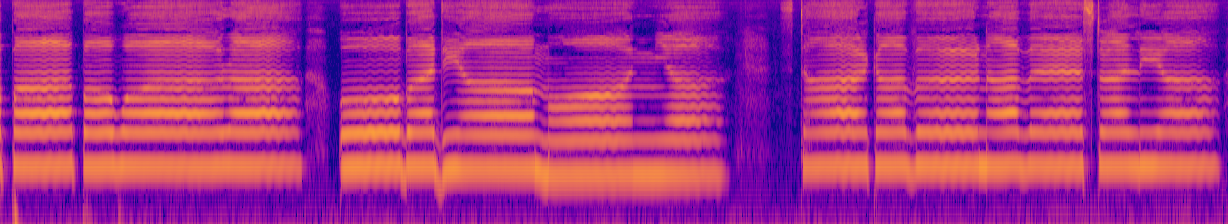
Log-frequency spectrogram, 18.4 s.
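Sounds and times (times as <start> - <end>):
folk choir singing a boat song low harmony on doh: 0.0 - 10.9, 12.0 - 18.4.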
